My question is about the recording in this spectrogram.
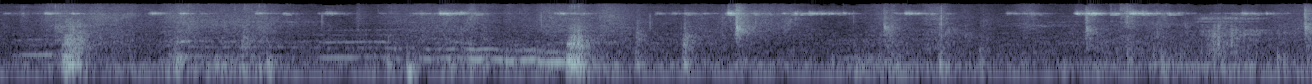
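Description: Ginger Persian kitten giving one long, slightly falling whine-like cry lasting about two and a half seconds, over soft rustles and taps of fur and bedding as it is handled.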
